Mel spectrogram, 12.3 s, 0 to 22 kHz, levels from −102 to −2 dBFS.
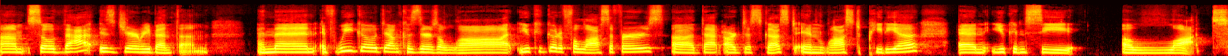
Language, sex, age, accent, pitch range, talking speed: English, female, 30-49, American, 170-215 Hz, 160 wpm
